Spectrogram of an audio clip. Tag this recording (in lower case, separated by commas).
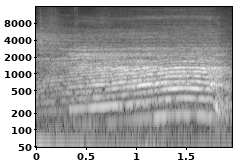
animal, livestock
